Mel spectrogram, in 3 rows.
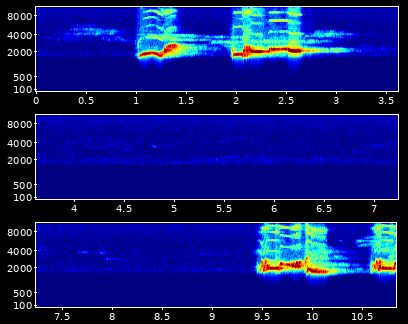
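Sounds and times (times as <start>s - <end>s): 
common blackbird Turdus merula singing fluty whistled phrases: 0.4s - 3.2s, 9.5s - 10.8s.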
